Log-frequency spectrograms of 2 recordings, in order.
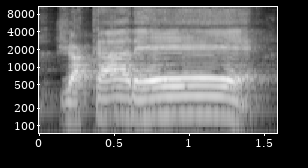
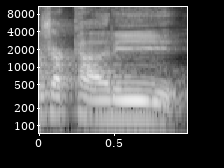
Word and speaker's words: jacaré: acentuado com acento agudo jacaré Eu não falo jacare Jacaré tá bom Por isso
